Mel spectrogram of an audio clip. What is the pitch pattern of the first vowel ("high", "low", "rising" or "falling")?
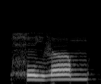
low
